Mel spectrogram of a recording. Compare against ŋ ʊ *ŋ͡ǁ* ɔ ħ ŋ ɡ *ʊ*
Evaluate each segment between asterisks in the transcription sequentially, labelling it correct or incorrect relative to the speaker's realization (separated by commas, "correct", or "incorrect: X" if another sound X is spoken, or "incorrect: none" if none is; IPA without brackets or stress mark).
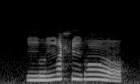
incorrect: ŋ, incorrect: ɔ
